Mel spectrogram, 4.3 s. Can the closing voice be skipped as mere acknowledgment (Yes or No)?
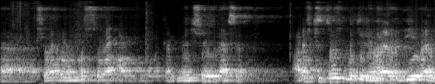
Yes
